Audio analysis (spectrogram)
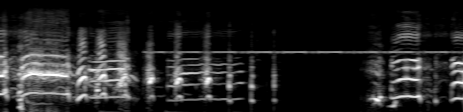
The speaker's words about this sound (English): The fucking fire alarm's going off.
